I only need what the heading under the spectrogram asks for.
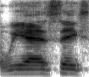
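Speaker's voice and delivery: ordinary delivery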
